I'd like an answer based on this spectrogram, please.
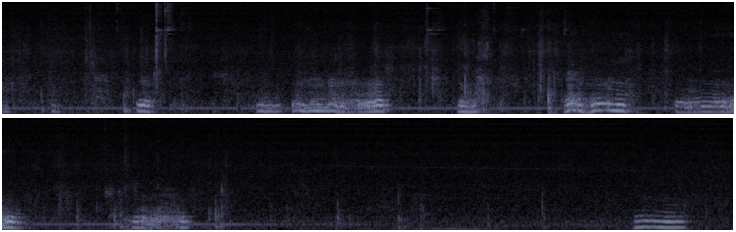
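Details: Pet dog playing with a kitten indoors, giving a series of low rough growling bursts, each about a second long, repeated through the first ten seconds, then a final short growl after a pause; a steady low hum runs underneath.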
